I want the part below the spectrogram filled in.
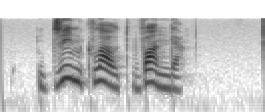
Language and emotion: Russian, positive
